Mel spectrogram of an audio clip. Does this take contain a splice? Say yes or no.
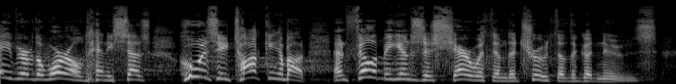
no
